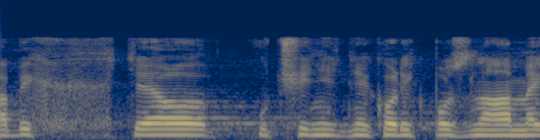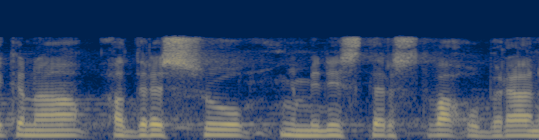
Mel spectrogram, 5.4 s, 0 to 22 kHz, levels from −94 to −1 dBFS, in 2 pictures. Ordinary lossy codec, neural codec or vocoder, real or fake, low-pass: Opus, 64 kbps; none; real; 7.2 kHz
